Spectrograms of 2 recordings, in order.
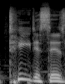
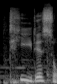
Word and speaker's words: Tidus: There's perhaps no single video game scene more infuriatingly misunderstood than the infamous Tidus or Tidus, depending on how you want to pronounce it, laughing scene from Final Fantasy X.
